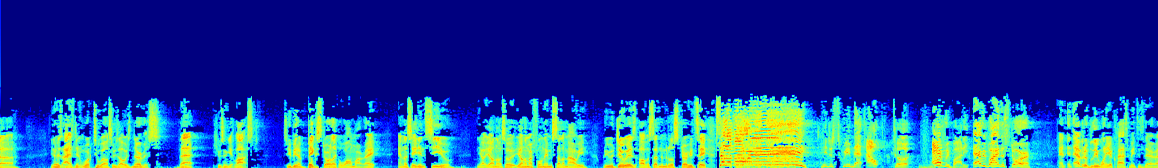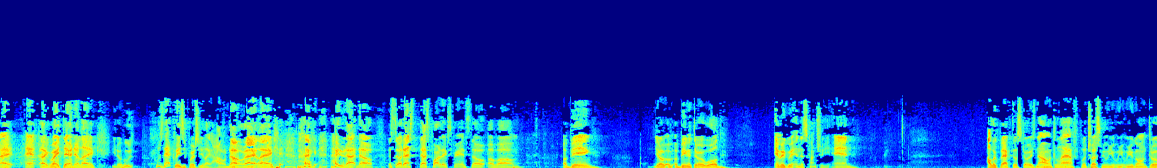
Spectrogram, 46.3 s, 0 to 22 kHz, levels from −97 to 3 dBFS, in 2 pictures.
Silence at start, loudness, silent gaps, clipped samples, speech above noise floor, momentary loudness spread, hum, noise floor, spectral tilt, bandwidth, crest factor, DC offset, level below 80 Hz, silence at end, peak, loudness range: 0 s; -21 LUFS; none; under 0.1%; 43 dB; 15 LU; none; -66 dBFS; -2.5 dB/octave; 10 kHz; 22 dB; under 0.1%; -50 dBFS; 0 s; -2 dBFS; 11 LU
